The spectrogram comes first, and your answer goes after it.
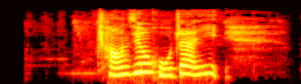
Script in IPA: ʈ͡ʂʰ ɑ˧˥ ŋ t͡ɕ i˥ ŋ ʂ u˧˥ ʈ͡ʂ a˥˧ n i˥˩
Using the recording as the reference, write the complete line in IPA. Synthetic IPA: ʈ͡ʂʰ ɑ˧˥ ŋ t͡ɕ i˥ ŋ x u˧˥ ʈ͡ʂ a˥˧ n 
